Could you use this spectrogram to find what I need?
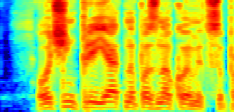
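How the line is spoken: Rapid chatter. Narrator (Russian): продолжал тараторить Майкл

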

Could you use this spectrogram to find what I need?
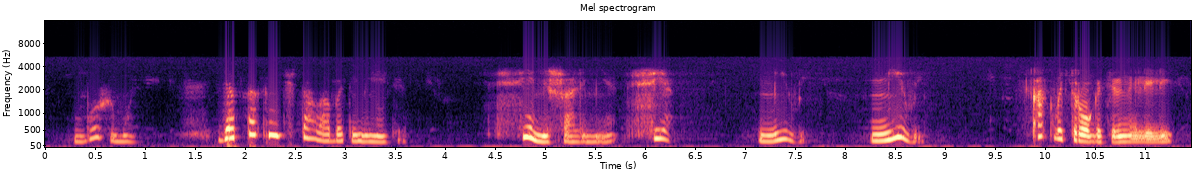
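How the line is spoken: Playfully sad, after pause. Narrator (Russian): После маленькой паузы шутливо-печально говорит Семен Николаевич

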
